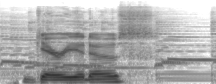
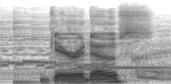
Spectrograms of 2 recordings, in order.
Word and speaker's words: Gyarados: Garyos. Now you said it wrong. Gyarados.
